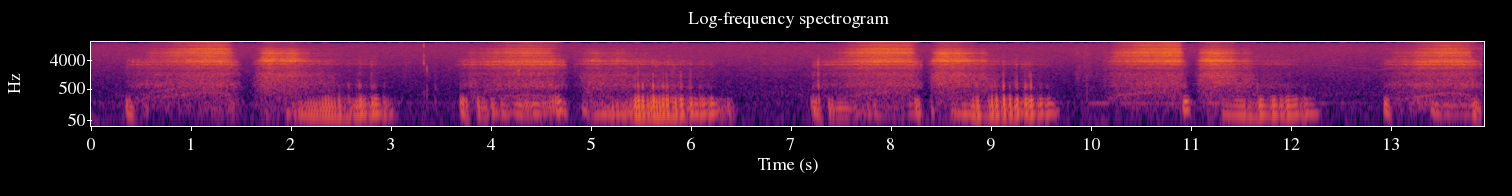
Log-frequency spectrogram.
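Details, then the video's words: Sleeping English bulldog with heavy, rough snores roughly every two seconds, wheezy rattling tones under each, and airy hissing breaths between them. "English Bulldog Sleeping & Snoring Sound"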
